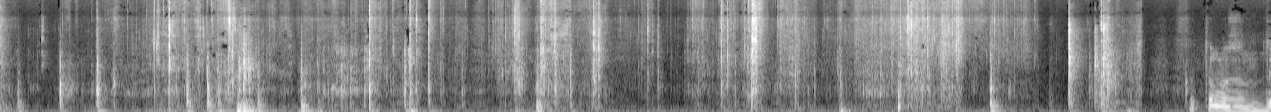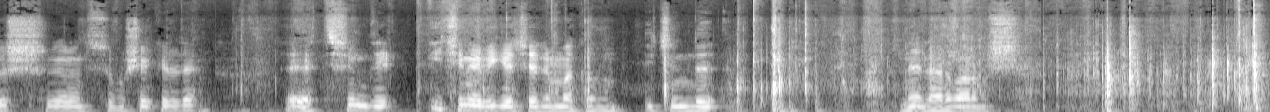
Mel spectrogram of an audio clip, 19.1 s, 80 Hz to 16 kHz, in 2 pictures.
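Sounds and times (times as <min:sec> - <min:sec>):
packaging crinkling and tearing: 0:00.7 - 0:07.8, 0:17.4 - 0:19.0.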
